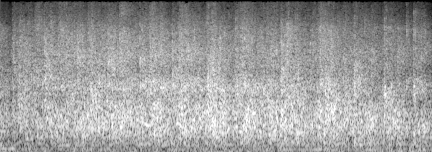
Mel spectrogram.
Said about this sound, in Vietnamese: chúng ta hãy dành một tràng vỗ tay để nỗ lực làm công việc đó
